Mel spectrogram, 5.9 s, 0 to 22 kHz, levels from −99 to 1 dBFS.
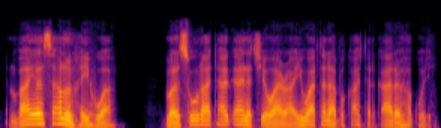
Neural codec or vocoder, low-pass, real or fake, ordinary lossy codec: codec, 24 kHz, 0.9 kbps, WavTokenizer, small release; none; fake; none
